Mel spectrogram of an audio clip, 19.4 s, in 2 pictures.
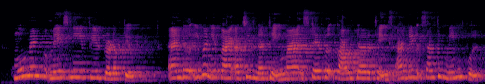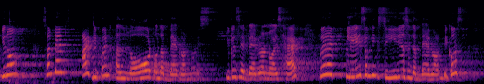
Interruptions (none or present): none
